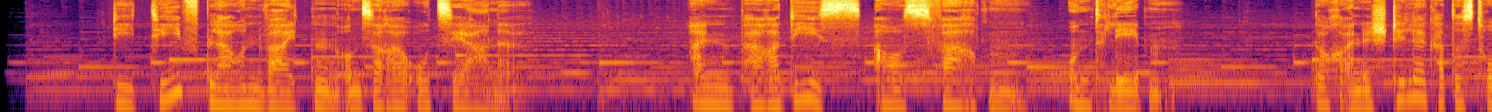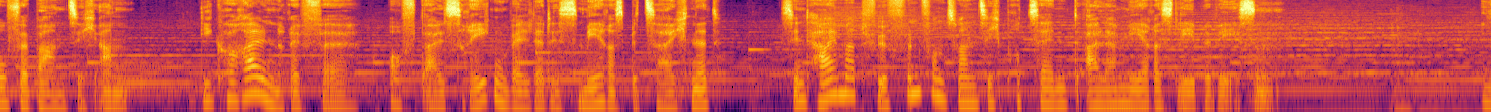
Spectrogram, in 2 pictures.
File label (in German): Dokumentation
